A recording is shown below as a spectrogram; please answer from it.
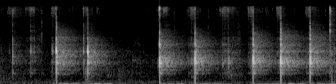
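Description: A knife chops a large onion into small cubes on a cutting board. About eight crisp, close strikes come in quick pairs and bursts, with no talking.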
